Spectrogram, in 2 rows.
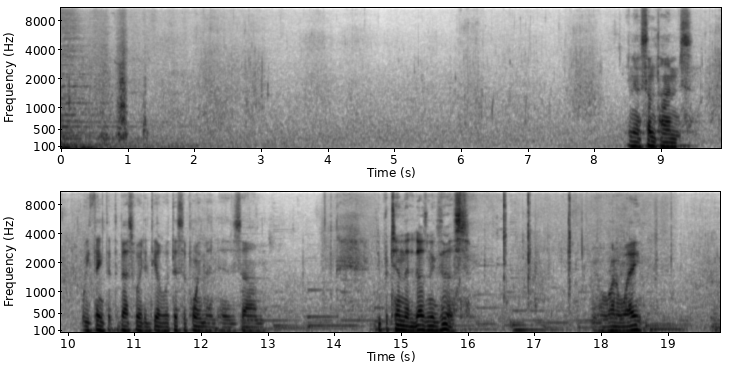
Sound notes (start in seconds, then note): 5.4 waves gently rolling; 17.4 sunglasses clattering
